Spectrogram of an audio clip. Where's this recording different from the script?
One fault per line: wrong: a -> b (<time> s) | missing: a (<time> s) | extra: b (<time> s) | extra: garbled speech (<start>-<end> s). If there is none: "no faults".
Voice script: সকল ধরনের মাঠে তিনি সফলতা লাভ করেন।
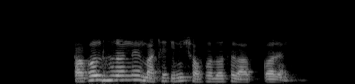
no faults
